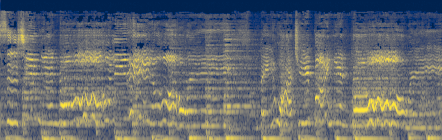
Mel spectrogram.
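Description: A woman sings a Chinese folk-style song into a microphone, with a high melody and wide vibrato on the held notes. She is backed by a recorded accompaniment with a heavy, regular bass beat.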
